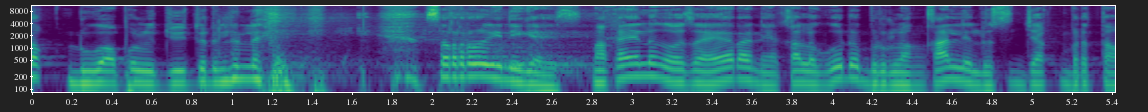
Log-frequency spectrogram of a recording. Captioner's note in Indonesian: tertawa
